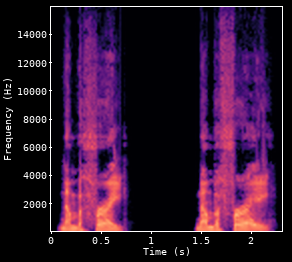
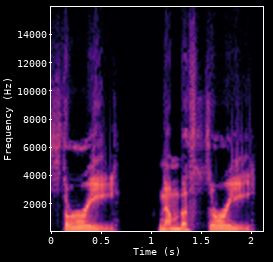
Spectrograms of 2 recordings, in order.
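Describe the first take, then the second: First: "three" said with an F, like "free"; Cockney TH as F. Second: Said in the usual way. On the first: Shown as a demonstration. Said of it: "they just use an F". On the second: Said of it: "One classic example would be".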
